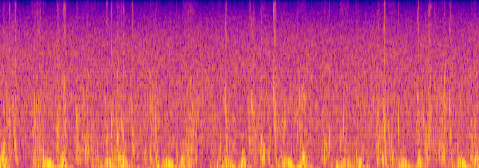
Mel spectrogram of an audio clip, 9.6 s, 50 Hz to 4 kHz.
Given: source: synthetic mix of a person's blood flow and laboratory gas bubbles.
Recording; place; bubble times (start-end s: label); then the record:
Doppler ultrasound of blood flow; precordium
0.00-0.38 s: bubbles
0.62-0.92 s: bubbles
1.10-1.36 s: bubbles
1.50-2.00 s: bubbles
2.08-2.81 s: bubbles
2.84-3.21 s: bubbles
3.51-3.57 s: bubbles
3.65-4.01 s: bubbles
4.22-4.28 s: bubbles
4.36-4.45 s: bubbles
4.47-4.68 s: bubbles
4.95-5.76 s: bubbles
5.93-6.16 s: bubbles
6.42-6.63 s: bubbles
6.79-6.98 s: bubbles
7.09-7.20 s: bubbles
7.50-8.01 s: bubbles
8.32-9.07 s: bubbles
9.14-9.19 s: bubbles
9.39-9.59 s: bubbles
From the record:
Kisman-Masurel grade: 342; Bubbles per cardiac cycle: rolling drumbeat, 9 or more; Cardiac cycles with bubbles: 100%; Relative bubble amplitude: moderate (0.250 to 0.450); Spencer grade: 3 (all of the cardiac periods contain showers or single bubble signals, but not dominating or overriding the cardiac motion signals); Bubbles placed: anywhere in the cardiac cycle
